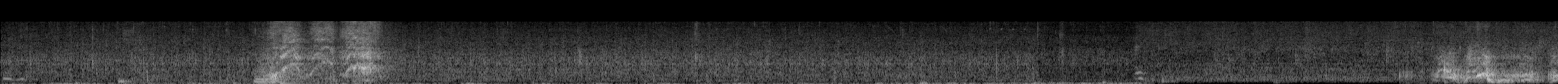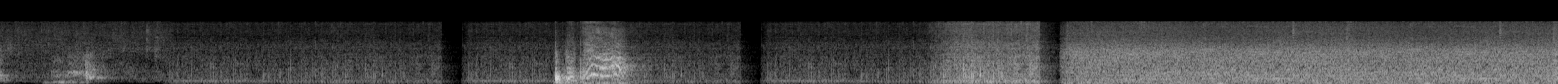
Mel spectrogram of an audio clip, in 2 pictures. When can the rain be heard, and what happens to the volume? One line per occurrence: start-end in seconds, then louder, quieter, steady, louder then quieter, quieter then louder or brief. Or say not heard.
0.0-31.1 louder.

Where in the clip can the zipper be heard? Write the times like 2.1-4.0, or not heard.
1.1-3.9, 13.9-16.6, 21.1-21.9.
